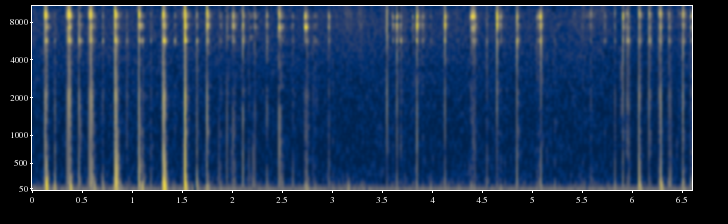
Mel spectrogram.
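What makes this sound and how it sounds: A small clear glass apothecary jar with a glass lid, filled with white cotton balls, is held in both hands and tapped and shaken with fingertips and nails. Quick, irregular taps sound in bursts, each a short dry click with a low thump and a bright tick that stops almost at once. Quieter stretches and brief pauses fall between the louder runs of taps.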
